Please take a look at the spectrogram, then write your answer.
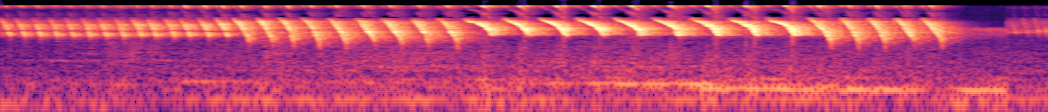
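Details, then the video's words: Belgian canary training song for contest: a loud run of quick repeated sweeping chirps, nearly three a second, steady and bright for almost five seconds before stopping abruptly. "canary training song for contest / canto Canário belga cantando"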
